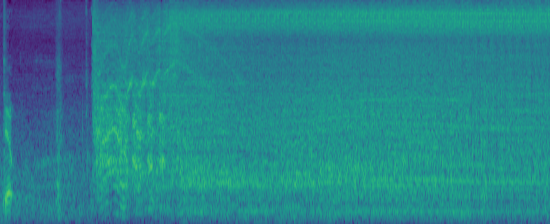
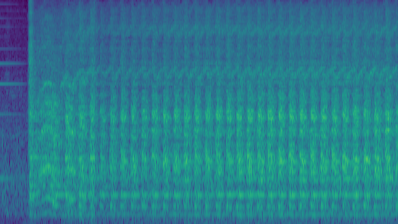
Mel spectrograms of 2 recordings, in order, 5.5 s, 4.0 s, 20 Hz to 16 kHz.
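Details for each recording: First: 2012 Jeep Grand Cherokee Overland, Hemi V8, intermittent crank-no-start with no fuel pump feed; fuel pump jumpered directly from battery positive, bypassing the TIPM: brief crank, catches at once, settles to a steady even idle; normal start and idle. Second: 2012 Jeep Grand Cherokee Overland, Hemi V8, intermittent no start: steady starter cranking about three compression beats a second, never catching; no fuel pump feed or pressure from a faulty relay circuit, TIPM suspected.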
